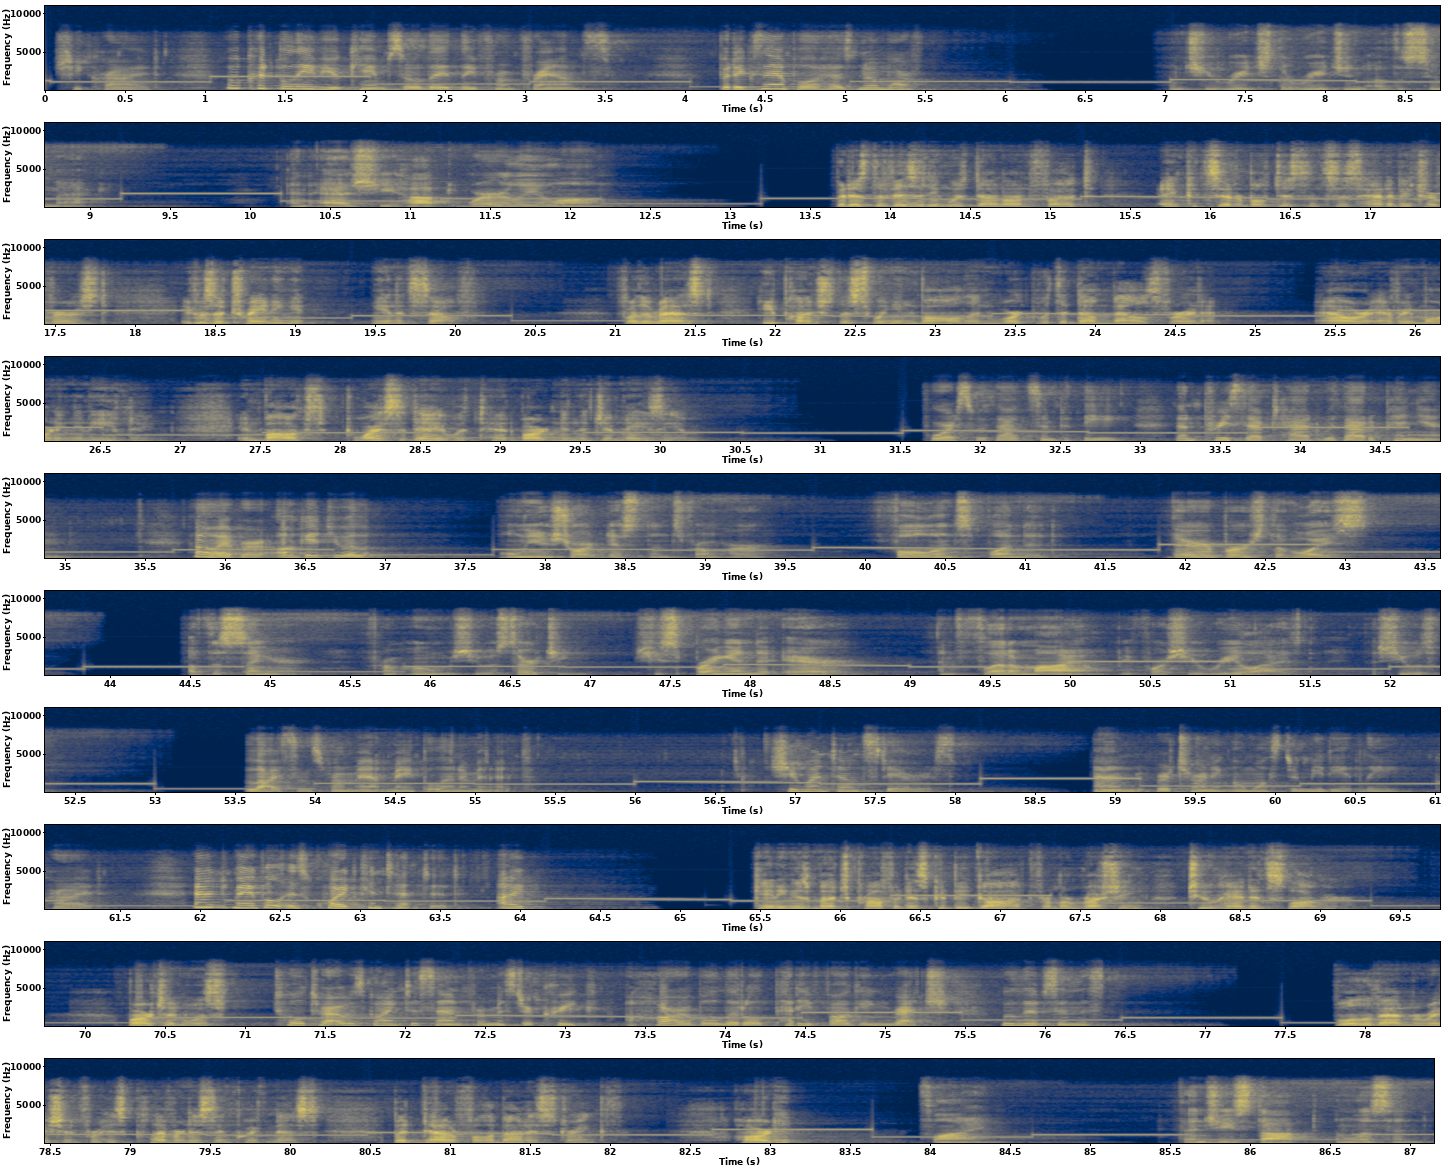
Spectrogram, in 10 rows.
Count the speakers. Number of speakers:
3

